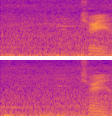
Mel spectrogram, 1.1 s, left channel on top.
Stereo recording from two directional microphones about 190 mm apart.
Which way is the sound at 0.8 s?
25° right (ahead or behind).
